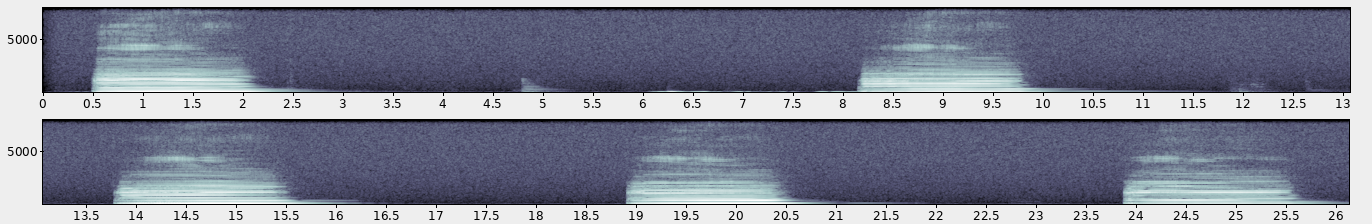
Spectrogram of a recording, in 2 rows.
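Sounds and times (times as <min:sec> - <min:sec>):
double bass bowed arco on the A string mezzo forte: 0:00.4 - 0:02.6, 0:06.2 - 0:10.6, 0:13.8 - 0:16.0, 0:19.0 - 0:20.8, 0:23.9 - 0:26.0.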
